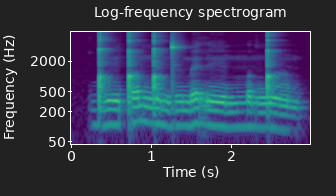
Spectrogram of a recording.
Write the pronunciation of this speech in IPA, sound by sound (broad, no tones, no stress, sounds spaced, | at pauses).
ɡ͡ǃ ẽː ǃ ɐ m ŋ͡ǃ ɛ̃ m d ʏː m ɛ r ẽː mː ɐ m ŋ͡ǃ ɐ̃ m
